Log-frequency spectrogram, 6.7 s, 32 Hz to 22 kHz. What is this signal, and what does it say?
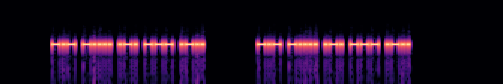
Morse code, heard as a keyed tone, about 34 wpm, 700 Hz. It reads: K6ROL K6ROL
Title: USA Call Signs - 5 Characters - Repeated 2x - 35wpm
